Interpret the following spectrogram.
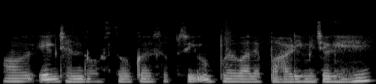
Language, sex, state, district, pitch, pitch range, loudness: Chhattisgarhi, male, Chhattisgarh, Rajnandgaon, 130 Hz, 125-135 Hz, -30 LUFS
